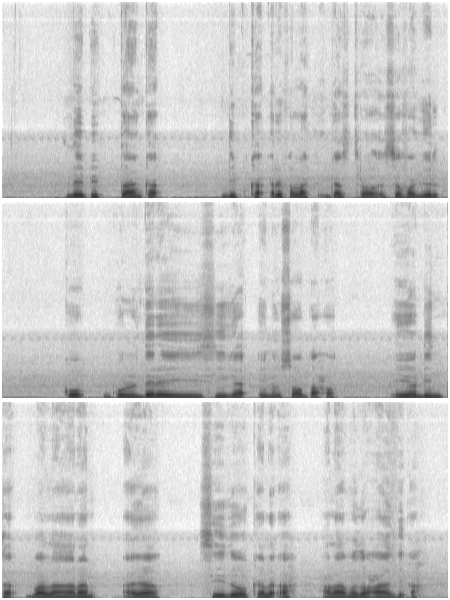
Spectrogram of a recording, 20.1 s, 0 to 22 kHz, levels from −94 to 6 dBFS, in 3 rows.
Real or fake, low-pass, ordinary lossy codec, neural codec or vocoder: real; none; none; none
